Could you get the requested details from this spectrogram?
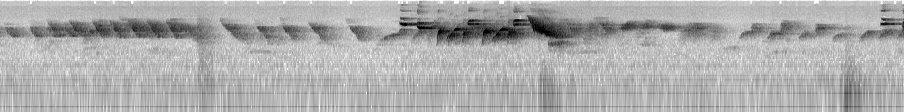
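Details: European goldfinch delivering pletivo-style song ('ziju u ziju stanka'): fast tumbling twitters and tinkles, rising into a loud, bright, dense flourish around the middle before easing into quieter chattering notes, with faint low background noise.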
